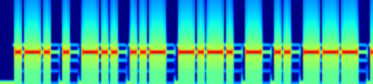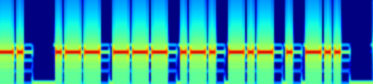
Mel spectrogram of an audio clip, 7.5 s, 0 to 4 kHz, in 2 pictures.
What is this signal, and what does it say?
Morse code, heard as a keyed tone, about 25 wpm, 750 Hz. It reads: REDUCTION WORKED
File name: Archive / 25 WPM / 25WPM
